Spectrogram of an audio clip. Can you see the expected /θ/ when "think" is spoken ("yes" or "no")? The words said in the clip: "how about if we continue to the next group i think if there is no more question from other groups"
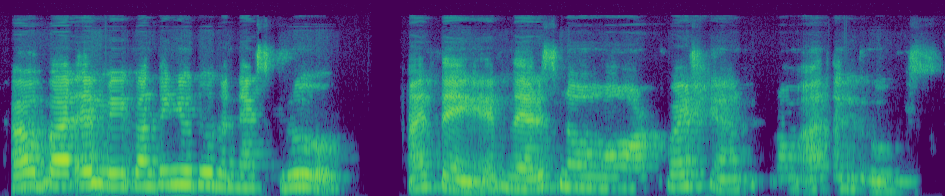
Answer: no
